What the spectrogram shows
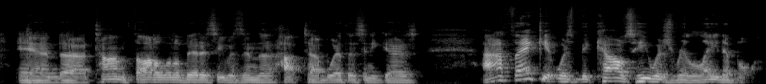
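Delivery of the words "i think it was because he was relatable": put-on Texas accent, easy relaxed delivery. Recalling what Tom said in the hot tub, in Tom's Texas accent. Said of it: "he said it in the Texas".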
